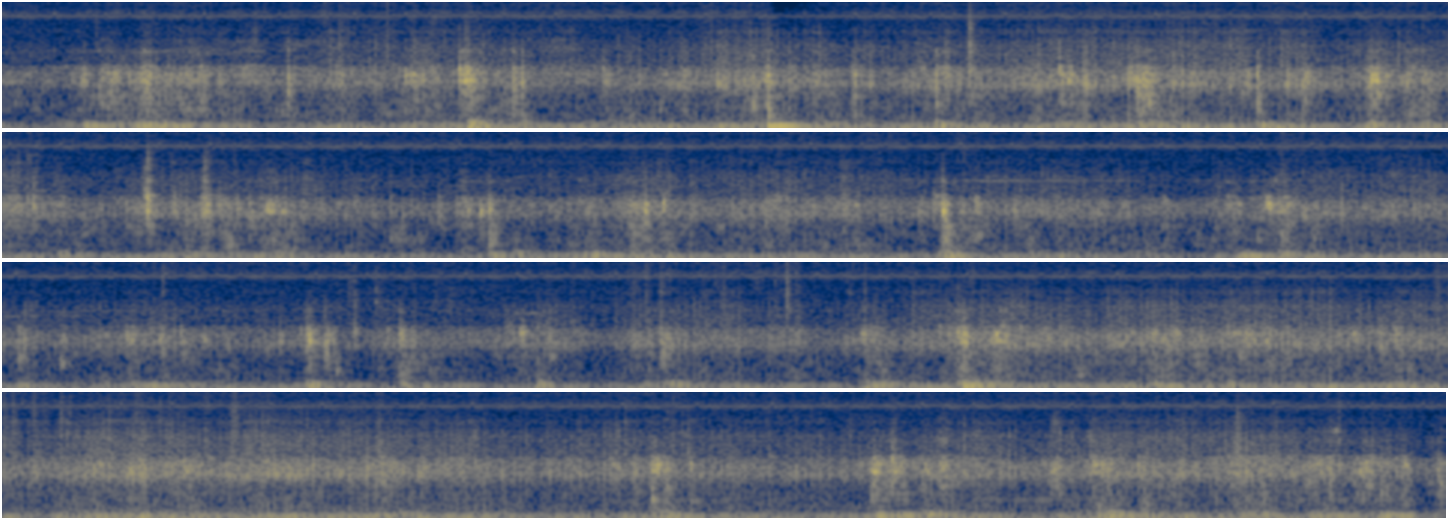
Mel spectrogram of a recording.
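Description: Steady wind and water noise aboard a small fishing boat on choppy water, with scattered short knocks and bumps.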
